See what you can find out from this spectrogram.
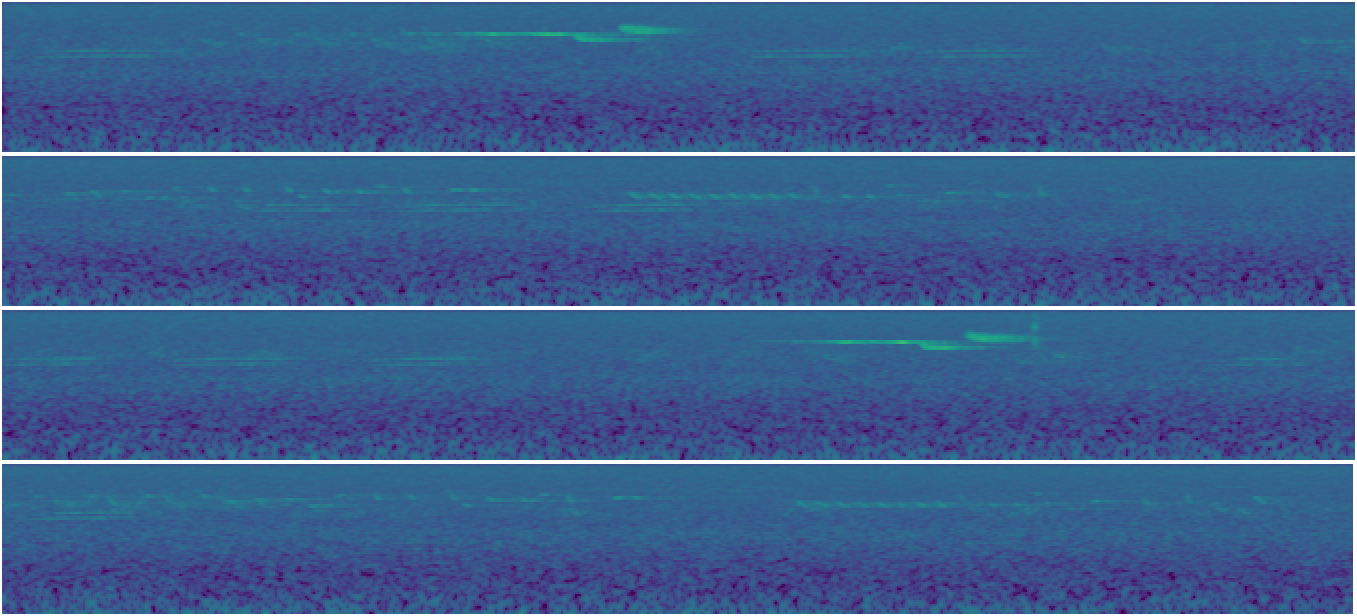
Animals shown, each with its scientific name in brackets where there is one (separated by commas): Winter Wren (Troglodytes hiemalis), Ovenbird (Seiurus aurocapilla), Red-breasted Nuthatch (Sitta canadensis), Black-throated Green Warbler (Setophaga virens)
